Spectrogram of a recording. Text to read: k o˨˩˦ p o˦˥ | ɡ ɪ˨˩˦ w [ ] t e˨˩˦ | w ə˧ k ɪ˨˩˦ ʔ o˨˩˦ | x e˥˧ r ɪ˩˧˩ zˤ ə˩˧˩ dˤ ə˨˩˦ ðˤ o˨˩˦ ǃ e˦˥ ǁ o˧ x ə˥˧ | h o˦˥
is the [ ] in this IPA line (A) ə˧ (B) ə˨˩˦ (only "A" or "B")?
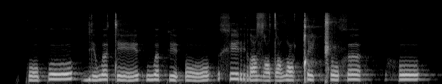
A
